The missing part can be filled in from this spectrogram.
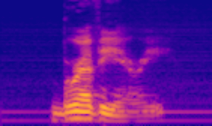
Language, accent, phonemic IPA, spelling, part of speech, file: English, US, /ˈbɹɛv.i.ɛɹ.i/, breviary, noun, En-us-breviary.ogg
- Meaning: 1. A book containing prayers, hymns, and so on for everyday use at the canonical hours 2. A brief statement or summary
